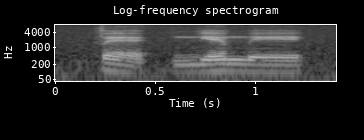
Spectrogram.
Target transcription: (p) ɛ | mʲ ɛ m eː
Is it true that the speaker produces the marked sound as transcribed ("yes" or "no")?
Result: yes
